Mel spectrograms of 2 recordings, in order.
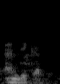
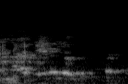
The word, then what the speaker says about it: handicapé: naan personne pare ne handicapé ñu xamal ni le H de handicapé c'est un H aspiré c'est pas un H muet donc nit ki nga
